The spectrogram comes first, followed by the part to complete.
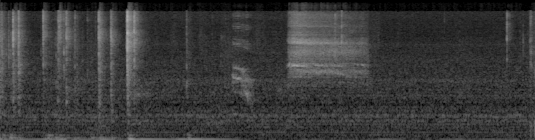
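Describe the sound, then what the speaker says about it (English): An excited indoor cat lets out a short, faint meow amid the quick clatter of computer keyboard typing in a quiet room. "Cat's getting a little excited."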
